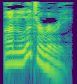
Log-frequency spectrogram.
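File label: "unliterary", English, British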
